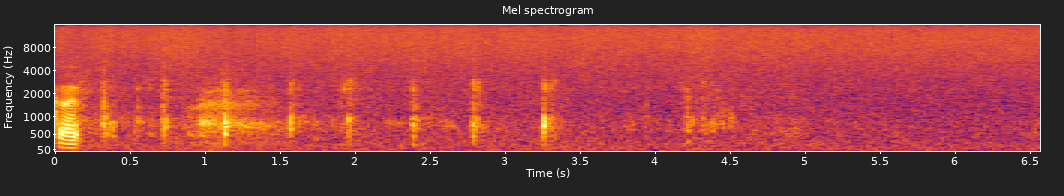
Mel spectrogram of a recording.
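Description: Faint, scattered light clicks and a soft rustle from hands handling a float fishing rod and its line among reeds, thinning out after about four seconds.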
